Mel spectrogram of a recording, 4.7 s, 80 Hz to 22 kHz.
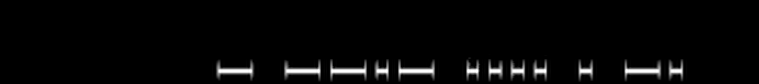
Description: Morse code, heard as a keyed tone, about 17 wpm, 700 Hz. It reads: TQHEN
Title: 2x Word-Spacing - Sentences from Top 100 Words - 17wpm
